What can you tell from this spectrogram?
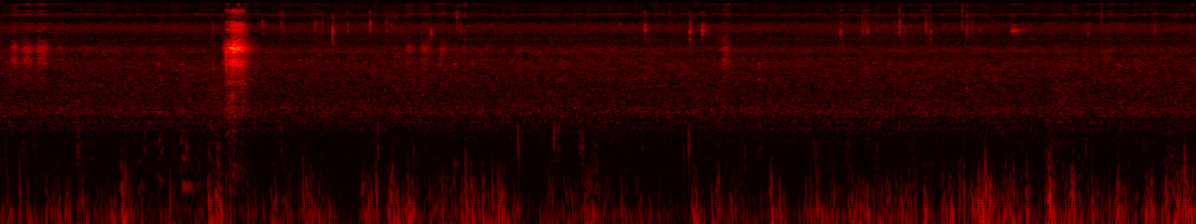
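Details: French Bulldog. A French Bulldog snores in low, rough rumbles that rise and fall with each breath. The snorts come irregularly, with a faint rustle now and then in the background.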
